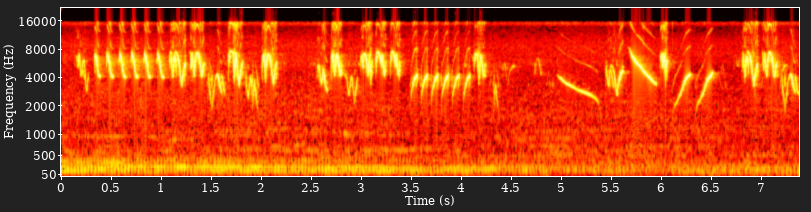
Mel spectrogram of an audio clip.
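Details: Yellow-fronted canary singing, for training birds: quick high trills repeated in bursts, then descending whistled slides and rising sweeps, over a steady low hum.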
